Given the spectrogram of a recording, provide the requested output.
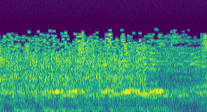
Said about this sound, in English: I can play the applause, but I don't even think he can hear it.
